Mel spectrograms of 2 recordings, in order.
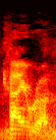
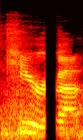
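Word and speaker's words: Kiera: I pronounce it Kyra, but okay. You can pronounce it however you want. I would make a big deal. I would pronounce it as Kira.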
